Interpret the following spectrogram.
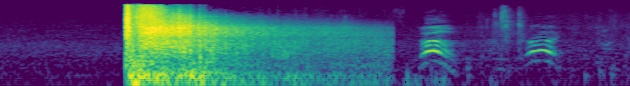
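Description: A live fragmentation hand grenade detonating: one sharp, very loud blast with a rumble that dies away over a few seconds and cuts off abruptly. Two short calls follow about a second apart.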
